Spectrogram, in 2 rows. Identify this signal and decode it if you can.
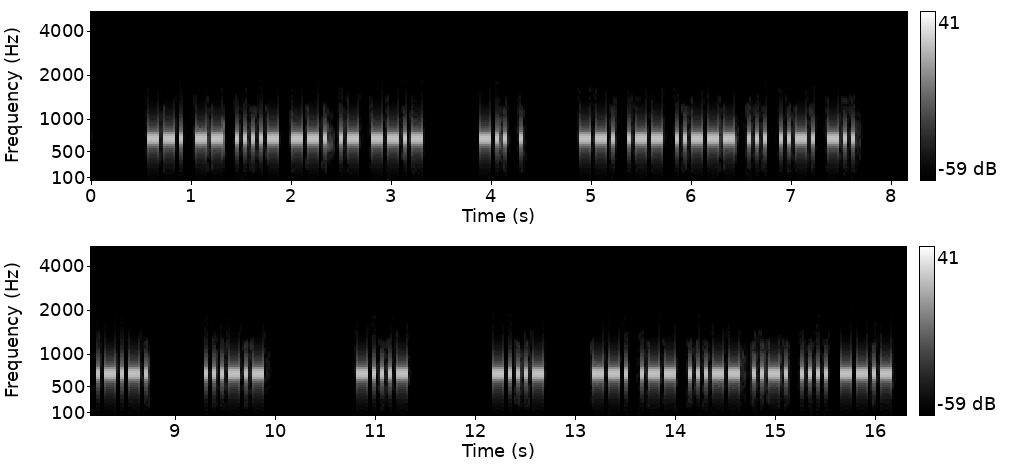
Morse code, heard as a keyed tone, about 30 wpm, 700 Hz. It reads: GM4GAQ DE GW2SFD <AR> <SK> <BT> <BT> GW3FHQ
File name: UK MASTER QSOs TRAINING / 30WPM / UK MASTER QSOs 0019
